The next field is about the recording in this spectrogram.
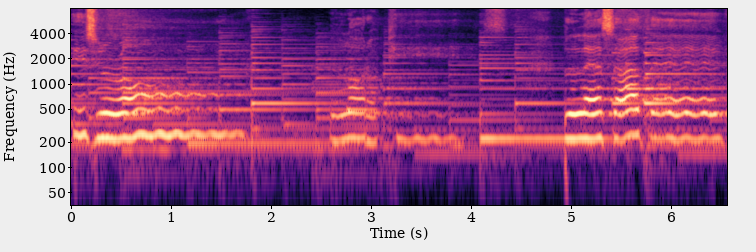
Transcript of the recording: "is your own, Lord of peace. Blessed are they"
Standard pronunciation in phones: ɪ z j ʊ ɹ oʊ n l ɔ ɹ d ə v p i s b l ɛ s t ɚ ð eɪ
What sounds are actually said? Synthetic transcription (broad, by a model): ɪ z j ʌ ɹ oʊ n l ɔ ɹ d ə v p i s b l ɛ s ɚ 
